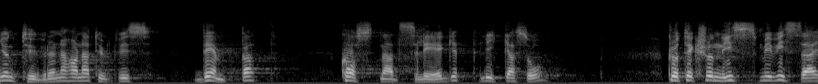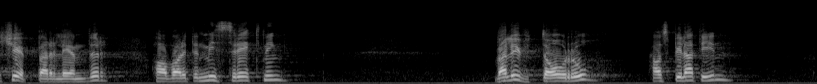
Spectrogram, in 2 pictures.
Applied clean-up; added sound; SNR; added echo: none; none; none; none.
